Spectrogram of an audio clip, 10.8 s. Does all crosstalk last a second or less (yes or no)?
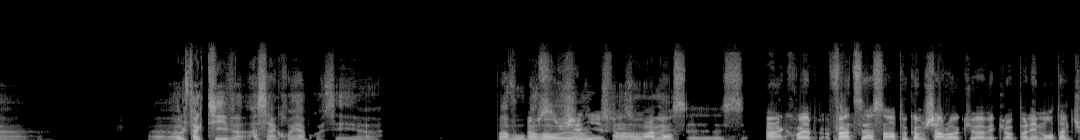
no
